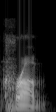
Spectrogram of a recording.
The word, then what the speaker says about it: crumb: Like the B in crumb.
